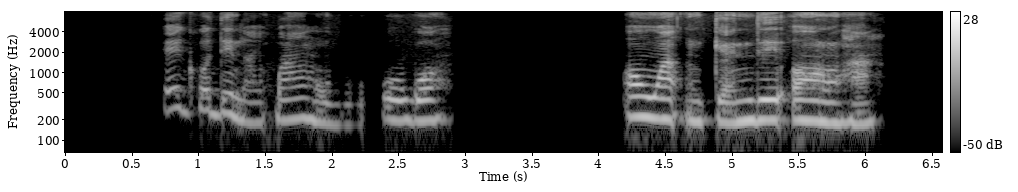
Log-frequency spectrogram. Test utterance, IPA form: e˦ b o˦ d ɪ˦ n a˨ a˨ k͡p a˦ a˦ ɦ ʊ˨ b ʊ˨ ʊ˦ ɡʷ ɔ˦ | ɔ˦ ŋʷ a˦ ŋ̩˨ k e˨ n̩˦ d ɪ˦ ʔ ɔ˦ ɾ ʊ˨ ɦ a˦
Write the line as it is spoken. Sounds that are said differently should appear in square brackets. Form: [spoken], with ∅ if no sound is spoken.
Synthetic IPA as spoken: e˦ [ɡ] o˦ d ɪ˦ n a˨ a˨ k͡p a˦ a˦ ɦ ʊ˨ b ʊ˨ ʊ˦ ɡʷ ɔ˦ | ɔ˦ ŋʷ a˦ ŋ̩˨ k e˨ n̩˦ d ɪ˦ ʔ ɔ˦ ɾ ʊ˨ ɦ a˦

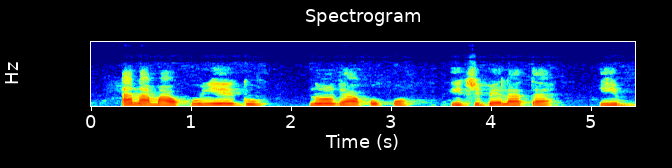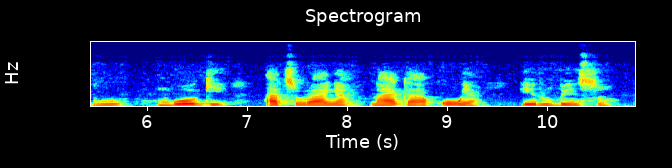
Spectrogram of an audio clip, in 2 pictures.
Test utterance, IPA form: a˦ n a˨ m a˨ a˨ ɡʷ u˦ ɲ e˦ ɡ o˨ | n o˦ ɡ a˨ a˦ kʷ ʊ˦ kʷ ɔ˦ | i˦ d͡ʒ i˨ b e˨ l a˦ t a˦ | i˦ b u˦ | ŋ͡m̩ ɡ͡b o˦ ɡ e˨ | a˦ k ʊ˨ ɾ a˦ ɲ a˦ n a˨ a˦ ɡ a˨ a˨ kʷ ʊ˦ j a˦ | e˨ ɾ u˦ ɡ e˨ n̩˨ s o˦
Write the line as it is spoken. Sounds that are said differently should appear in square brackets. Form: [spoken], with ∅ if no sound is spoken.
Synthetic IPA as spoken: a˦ n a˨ m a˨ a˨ [kʷ] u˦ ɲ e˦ ɡ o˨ | n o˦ ɡ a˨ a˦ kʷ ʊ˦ kʷ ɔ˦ | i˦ d͡ʒ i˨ b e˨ l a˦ t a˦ | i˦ b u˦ | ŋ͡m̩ ɡ͡b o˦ ɡ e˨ | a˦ [t] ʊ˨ ɾ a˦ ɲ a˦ n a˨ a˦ ɡ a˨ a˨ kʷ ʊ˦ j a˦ | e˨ ɾ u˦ [b] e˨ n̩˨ s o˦

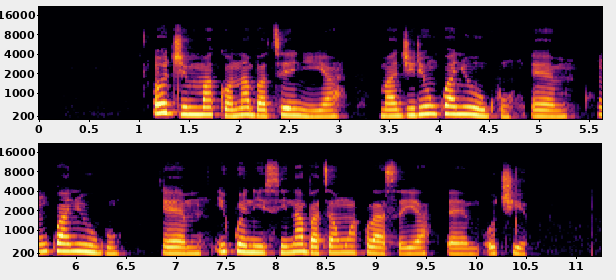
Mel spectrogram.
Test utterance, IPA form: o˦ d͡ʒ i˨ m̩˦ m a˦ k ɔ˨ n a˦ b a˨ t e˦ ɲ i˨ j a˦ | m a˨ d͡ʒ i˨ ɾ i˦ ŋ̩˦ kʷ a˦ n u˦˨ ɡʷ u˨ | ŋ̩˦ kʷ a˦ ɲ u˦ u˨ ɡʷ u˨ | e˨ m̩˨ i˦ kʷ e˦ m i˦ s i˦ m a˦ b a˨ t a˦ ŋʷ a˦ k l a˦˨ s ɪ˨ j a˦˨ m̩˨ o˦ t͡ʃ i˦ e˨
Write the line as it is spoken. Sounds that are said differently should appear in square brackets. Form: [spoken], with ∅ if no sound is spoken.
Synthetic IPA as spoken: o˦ d͡ʒ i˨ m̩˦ m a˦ k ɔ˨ n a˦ b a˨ t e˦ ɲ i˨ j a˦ | m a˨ d͡ʒ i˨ ɾ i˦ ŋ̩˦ kʷ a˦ [ɲ] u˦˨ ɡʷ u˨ | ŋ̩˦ kʷ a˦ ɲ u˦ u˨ ɡʷ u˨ | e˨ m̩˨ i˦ kʷ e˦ [n] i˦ s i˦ [n] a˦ b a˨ t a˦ ŋʷ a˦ k l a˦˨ s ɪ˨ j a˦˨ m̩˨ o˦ t͡ʃ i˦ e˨

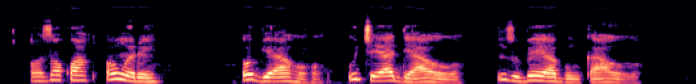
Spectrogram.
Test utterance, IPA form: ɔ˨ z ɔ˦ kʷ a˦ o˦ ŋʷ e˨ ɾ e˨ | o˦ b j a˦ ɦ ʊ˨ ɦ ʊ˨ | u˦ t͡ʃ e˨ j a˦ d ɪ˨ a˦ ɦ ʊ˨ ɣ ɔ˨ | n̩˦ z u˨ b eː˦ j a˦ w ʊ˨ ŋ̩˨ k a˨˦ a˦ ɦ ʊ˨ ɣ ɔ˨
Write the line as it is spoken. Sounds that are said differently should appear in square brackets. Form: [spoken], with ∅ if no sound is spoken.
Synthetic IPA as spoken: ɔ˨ z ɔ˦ kʷ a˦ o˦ ŋʷ e˨ ɾ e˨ | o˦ b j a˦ ɦ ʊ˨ ɦ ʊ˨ | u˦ t͡ʃ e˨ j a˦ d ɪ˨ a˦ ɦ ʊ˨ ɣ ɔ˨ | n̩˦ z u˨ b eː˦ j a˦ [b] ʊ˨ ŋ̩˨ k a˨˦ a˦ ɦ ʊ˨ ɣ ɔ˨

